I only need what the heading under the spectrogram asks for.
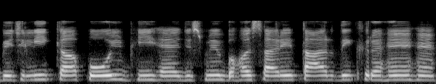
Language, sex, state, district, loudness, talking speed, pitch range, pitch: Hindi, female, Delhi, New Delhi, -15 LUFS, 165 wpm, 200-210 Hz, 205 Hz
